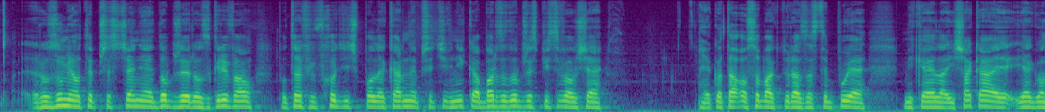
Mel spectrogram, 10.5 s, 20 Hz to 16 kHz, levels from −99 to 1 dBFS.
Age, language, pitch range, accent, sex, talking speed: 20-39, Polish, 130-145 Hz, native, male, 130 wpm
